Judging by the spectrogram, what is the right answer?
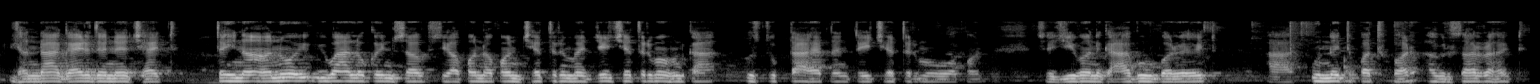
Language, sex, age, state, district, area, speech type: Maithili, male, 45-60, Bihar, Madhubani, rural, spontaneous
